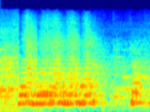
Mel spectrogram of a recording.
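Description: A horn sounding in a long, steady blast that breaks off about a second and a half in, then sounds again at the very end.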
